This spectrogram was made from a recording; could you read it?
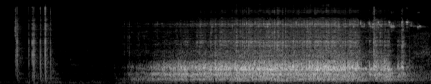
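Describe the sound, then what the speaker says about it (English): A John Deere tractor generator, powered from a battery on the armature side, spins up after a few brief clicks and hums with a steady close whir for about three seconds. "if I were to touch this on the armature side, that'll make that generator spin"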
